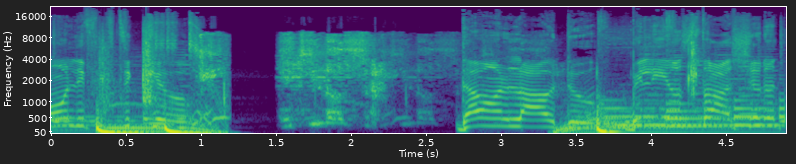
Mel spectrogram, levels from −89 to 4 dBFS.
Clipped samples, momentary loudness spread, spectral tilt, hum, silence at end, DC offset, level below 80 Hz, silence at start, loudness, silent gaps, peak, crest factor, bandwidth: under 0.1%; 11 LU; -4 dB/octave; none; 0 s; under 0.1%; -18 dBFS; 0 s; -13 LUFS; none; 0 dBFS; 12 dB; 20 kHz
